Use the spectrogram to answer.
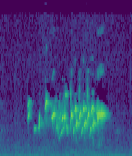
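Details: A tame caged European goldfinch that bites fingers gives one quick, tinkling twitter of tightly packed high chirps, about one and a half seconds long, in a quiet room.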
